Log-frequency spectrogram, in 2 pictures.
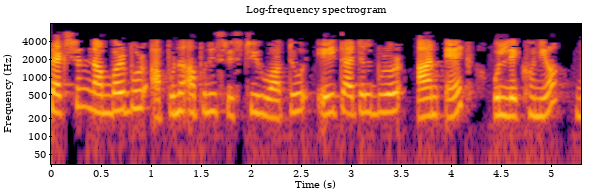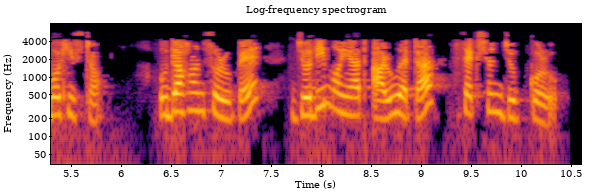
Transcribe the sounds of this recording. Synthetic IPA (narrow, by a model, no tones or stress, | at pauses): sɛksɔnːambaɹbuɹʔa̰pʊnaʔapunisɹistʰiɦʊwatʊejtajtɛlbuɹɔɹanɛk | ulːekʰːonijɔ | bojxistʰɔ | udaɦɔnsoɹupɛ | zodimojatʰa̰ɹuɛta | sɛksɔnzuɡ̚koɹʊ̰̃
